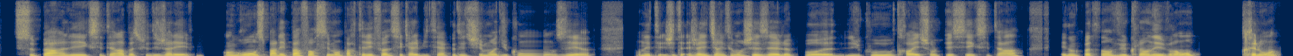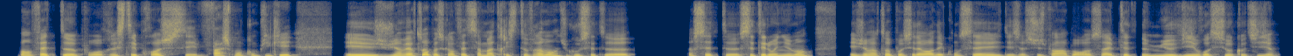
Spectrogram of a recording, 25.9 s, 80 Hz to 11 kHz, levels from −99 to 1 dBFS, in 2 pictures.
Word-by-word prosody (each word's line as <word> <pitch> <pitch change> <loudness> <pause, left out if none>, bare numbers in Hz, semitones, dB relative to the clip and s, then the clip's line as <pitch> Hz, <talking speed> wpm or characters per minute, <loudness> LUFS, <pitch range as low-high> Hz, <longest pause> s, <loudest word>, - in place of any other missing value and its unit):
se - - -4
parler 115 +2 +3
et 120 - -1
cetera, 115 +4 0
parce 110 -2 -3
que, - - -8
déjà 110 +4 -1
elle - - +1
est 100 0 +1 0.3
en 115 0 +1
gros 140 +6 +3
on - - +4
se 140 - -4
parlait 110 -1 +3
pas 160 +7 +4
forcément 145 -3 0
par 130 - -2
téléphone. 125 +5 +1
C'est - - -5
qu'elle 105 - +1
habitait 110 +2 -7
à 110 - 0
côté 115 +2 -5
de - - -7
chez 120 +1 -3
moi, 135 +3 +1
du 110 -2 -6
coup, 125 - -8
on 115 -3 -4
faisait, 110 +3 0
heu, 105 -1 -2 0.5
on 115 - -3
était 115 -1 -2
j'étais 115 0 -3
j'allais 115 0 +3
directement 135 +1 0
chez 130 0 0
elle, 135 0 +3
heu, 110 - -3
pour, 105 -1 +2
heu 105 0 +3
du 115 0 -8
coup 120 -1 0
travailler 105 -3 +1
sur 105 +1 -3
le 105 - -8
PC 110 0 -3
et - - -3
cetera. 110 +13 -2 0.4
Et 120 - -2
donc, 120 0 0
maintenant, 170 +8 +2
vu 170 +5 0
que - - -10
là, 160 - +4
on 145 - +2
est 115 -2 +4
vraiment 135 +4 +1 0.4
très - - +3
loin, - - +1 0.3
bah, 110 - +3
en 110 - +2
fait, 165 +6 +3
heu, 110 -2 +5
pour 105 -1 -2
rester 125 0 0
proche 150 +5 +1
c'est 105 -1 -2
vachement 135 -1 +1
compliqué 130 +7 -1 0.5
et 115 -1 +5
je 110 0 -4
viens 125 0 +3
vers 135 +1 +6
toi, 220 +6 +5
parce 140 -1 +1
qu'en 120 -1 0
fait, 120 - +1
ça 120 - -2
m'attriste 110 +2 -1
vraiment 120 +10 +3
du 145 - -10
coup 150 - -2
cet, 120 -5 -4
heu 110 -1 +2 0.6
cet, 115 0 -2
heu 110 -1 +2
cet 110 +2 -1
éloignement 120 +11 +2 0.4
et - - +1
je - - -4
viens 110 - +1
vers 105 -1 +1
toi 145 - +1
pour 130 - 0
essayer 105 -2 -3
d'avoir 105 0 +4
des 105 - +1
conseils, 120 +4 +1
des 105 -2 -5
astuces 110 +5 -5
par 105 -4 +1
rapport 105 +1 +1
à 105 - -1
ça 125 +4 0
et - - +2
peut-être 125 +2 -2
de 105 - +1
mieux 110 +3 +2
vivre 120 +1 +1
aussi, 110 +2 -1
au - - 0
quotidien. 105 +1 -4
115 Hz, 260 wpm, -22 LUFS, 110-130 Hz, 0.6 s, vers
